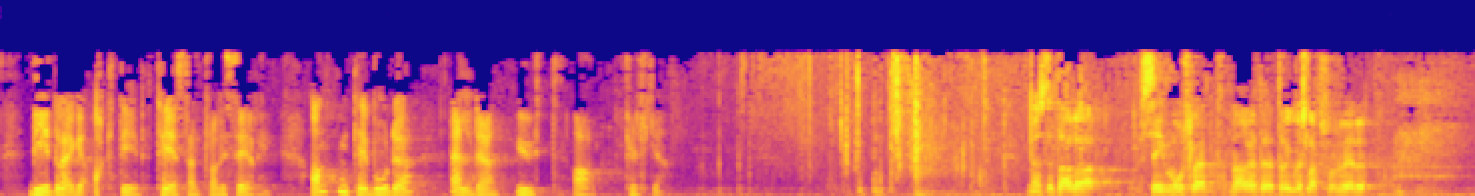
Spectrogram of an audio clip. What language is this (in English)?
Norwegian Nynorsk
